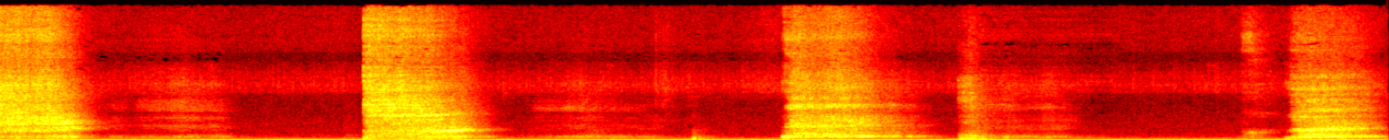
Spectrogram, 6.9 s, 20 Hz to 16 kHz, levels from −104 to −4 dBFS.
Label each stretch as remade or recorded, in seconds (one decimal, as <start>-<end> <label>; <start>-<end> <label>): 0.0-4.9 recorded; 4.9-5.6 remade; 5.6-6.9 recorded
